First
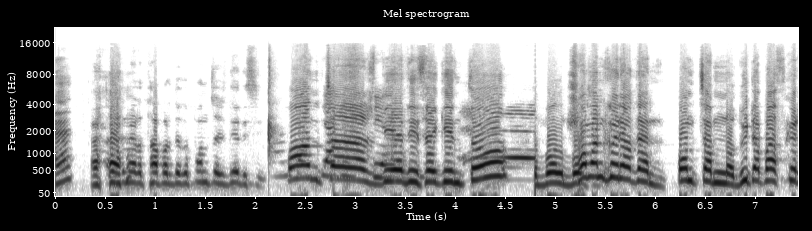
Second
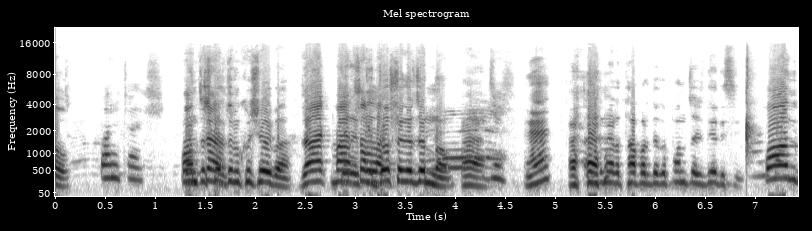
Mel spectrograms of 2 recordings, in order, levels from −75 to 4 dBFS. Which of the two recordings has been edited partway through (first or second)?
first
